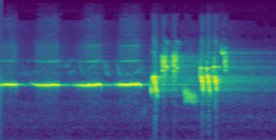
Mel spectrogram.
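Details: Nightingale opens with long, pure, drawn-out whistles, then breaks into a rapid cluster of sharp, varied chirps and clicks.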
